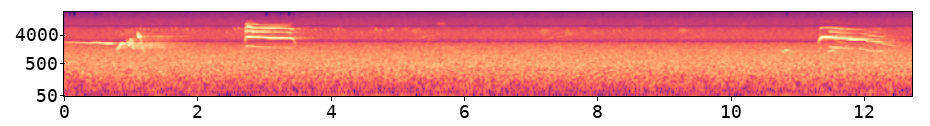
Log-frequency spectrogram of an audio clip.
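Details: Common buzzards, a pair exchanging calls: a short quieter whistled note near the start, then two loud mewing, downward-slurred whistles roughly eight seconds apart, quiet hiss between them.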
